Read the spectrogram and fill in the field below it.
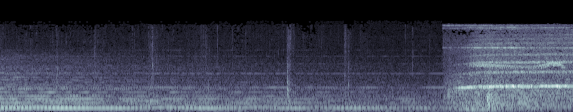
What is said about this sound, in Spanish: En una estación de tren, la señorita Adler camina junto a un revisor. ¿Saldrá el tren a su hora? El tren lleva retraso, señora.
